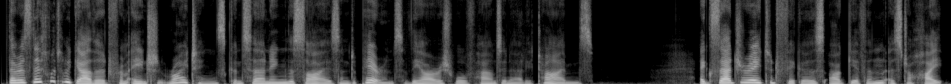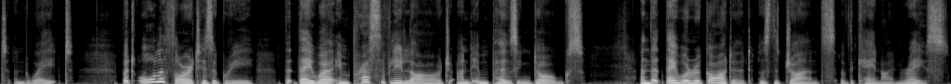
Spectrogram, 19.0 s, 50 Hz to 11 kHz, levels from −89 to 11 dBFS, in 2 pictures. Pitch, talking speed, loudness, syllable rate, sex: 205 Hz, 170 wpm, -21 LUFS, 5.8 syllables/s, female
